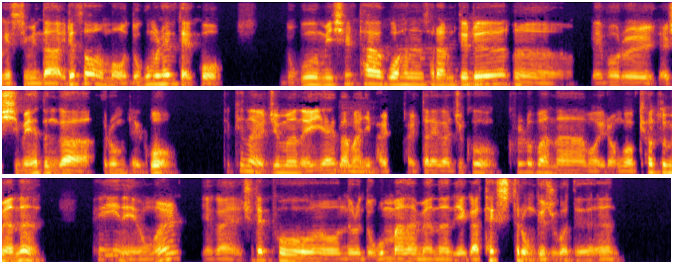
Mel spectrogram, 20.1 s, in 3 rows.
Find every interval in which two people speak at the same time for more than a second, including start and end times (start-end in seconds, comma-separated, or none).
3.8-5.0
